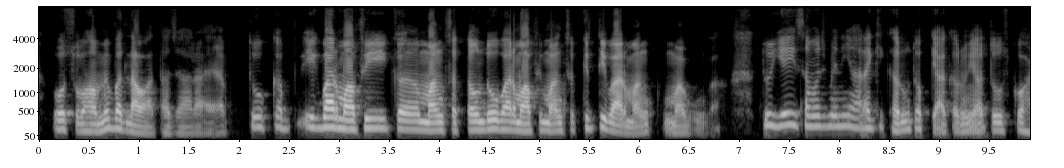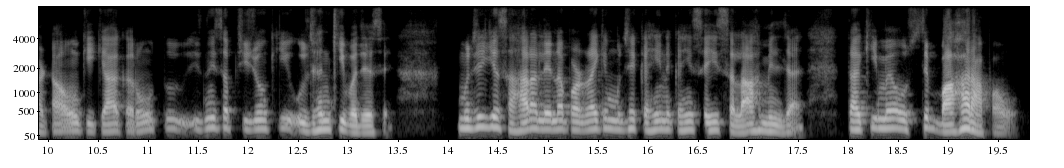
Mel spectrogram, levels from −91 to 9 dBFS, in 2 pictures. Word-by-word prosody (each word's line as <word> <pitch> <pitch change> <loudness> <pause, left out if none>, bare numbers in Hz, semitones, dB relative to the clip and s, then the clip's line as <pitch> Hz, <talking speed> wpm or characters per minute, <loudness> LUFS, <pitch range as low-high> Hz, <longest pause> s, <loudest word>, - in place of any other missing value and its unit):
वो 150 - +3
स्वभाव 120 -5 0
में 160 +7 +1
बदलाव 125 - +3
आता 90 +2 -10
जा 95 0 -12
रहा 90 - -10
है - - -11
अब। - - -12 0.2
तो 185 0 -3
कब 175 -5 -6 0.2
1 180 -2 -1
बार 185 -1 +9
माफ़ी 155 0 +5
एक 165 -1 -6 0.2
माँग 135 0 +4
सकता 130 +2 -3
हूँ, 140 0 +4
2 155 +2 +4
बार 145 -2 +4
माफ़ी 125 +1 +3
माँग 125 0 +1
सक 135 - -13
कितनी 175 +1 -1
बार - - +4
माँग - - -2 0.2
माँगूँगा? - - -7 0.4
तो - - -2
यही 220 +1 -1
समझ 200 -2 -3
में 200 0 -4
नहीं 200 0 -5
आ 175 - -5
रहा 165 - -2
कि 165 +4 -13
करूँ 135 +2 -1
तो - - -2
अब - - -11
क्या - - -1
करूँ? - - -6
या 60 - -1
तो 135 - -4
उसको 130 0 -5
हटाऊँ 65 - -1
कि 120 - -5
क्या 120 0 +2
करूँ? 125 +3 -3
तो 165 -1 -8 0.2
इन्ही 170 +4 -3
सब 170 0 -4
चीज़ों 155 +1 -3
की - - -7
उलझन 135 +4 0
की 150 - +2
वज़ह 105 -3 +2
से 105 - -14 0.7
मुझे 170 +2 +1
ये 185 -1 +1
सहारा 135 0 +2
लेना 150 0 +2
पड़ 145 -2 +1
रहा 140 +3 0
है 150 - +3
कि 165 +2 -6
मुझे 155 0 -3
कहीं 145 -1 -2
न 145 - -2
कहीं 135 +2 -1
सही 140 -1 -1
सलाह 120 0 +2
मिल 120 -4 -1
जाए - - -4 0.5
ताकि 145 +3 +1
मैं 165 0 +2
उससे 155 +2 -1 0.2
बाहर 115 0 +8
आ - - +6
पाऊँ। - - -7
145 Hz, 235 wpm, -24 LUFS, 125-165 Hz, 0.7 s, बार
